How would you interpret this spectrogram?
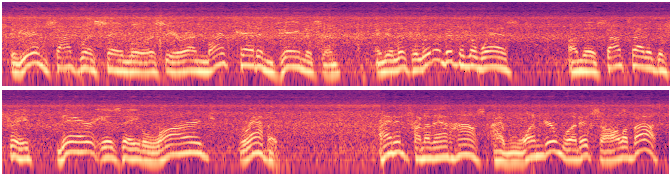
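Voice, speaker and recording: A man's voice: a little high, sing-song, normal speed. Chatty male radio host in heavy hiss. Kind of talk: casual on-air chat. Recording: noisy, hissy radio aircheck.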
